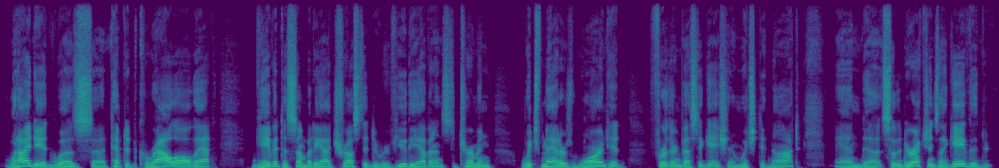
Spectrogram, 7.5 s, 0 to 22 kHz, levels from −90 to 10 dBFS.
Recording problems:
wrong speed and pitch; too fast and too high; 1.5 times normal speed

